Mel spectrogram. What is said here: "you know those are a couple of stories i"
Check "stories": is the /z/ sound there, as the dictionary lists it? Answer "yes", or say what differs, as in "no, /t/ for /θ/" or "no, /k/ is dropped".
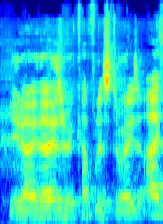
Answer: yes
